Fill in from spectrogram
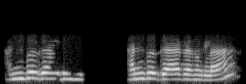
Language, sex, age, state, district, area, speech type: Tamil, female, 60+, Tamil Nadu, Erode, rural, conversation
